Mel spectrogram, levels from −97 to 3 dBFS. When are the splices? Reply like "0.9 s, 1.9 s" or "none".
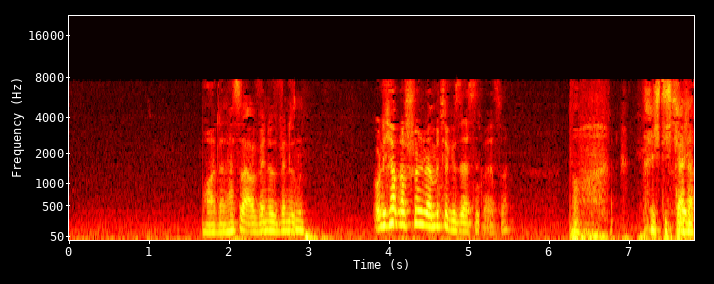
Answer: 2.8 s, 5.1 s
